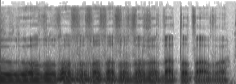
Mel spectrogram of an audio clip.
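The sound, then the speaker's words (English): A person's voice imitates an animal's contented purring chitter, a steady run of rapid, rhythmic voiced pulses lasting a couple of seconds, with a few brief breaks near the end. “So that's called like purring or chittering or like.”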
